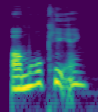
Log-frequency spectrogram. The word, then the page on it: omrokering: -ʁoˈkeˀɐ̯eŋ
